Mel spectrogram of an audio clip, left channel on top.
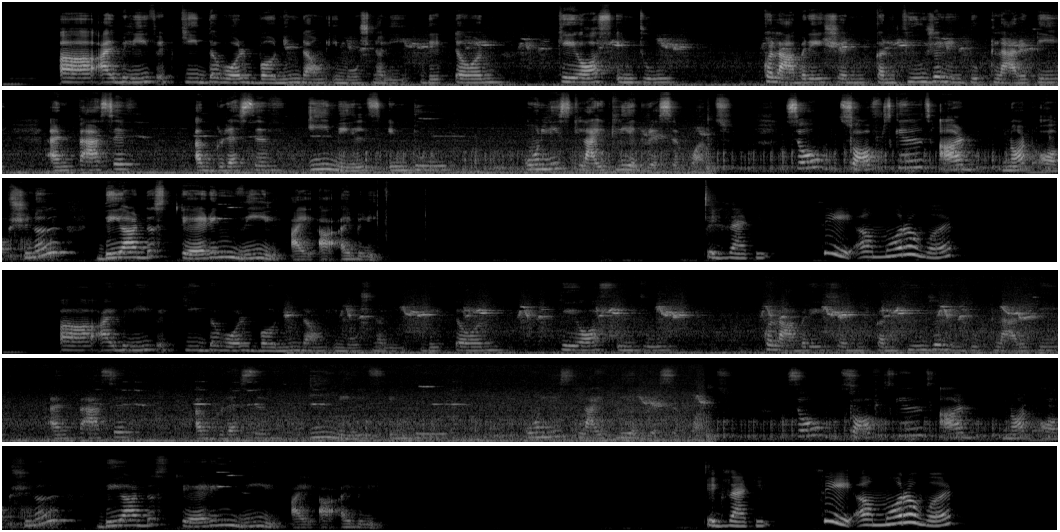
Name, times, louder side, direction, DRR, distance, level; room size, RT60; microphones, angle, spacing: voice 1, 0.6-5.1 5.6-6.7 7.6-12.0 12.5-15.1 15.8-17.9 18.1-24.9 28.1-28.2, left 10 dB, 90° left, 0.5 m, -35 dB
sound 1, 2.8-17.6, right 3 dB, 75° right, 1.8 m, -43 dB
sound 2, 10.3-10.4 11.3-12.1 12.4-15.6 15.9-16.0 16.3-16.8 17.2-17.4 17.7-18.5 18.7-21.1 21.5-23.8, right 5 dB, 50° right, 4.5 m, -50 dB
sound 3, 13.9-21.7, left 3 dB, 60° left, 1.4 m, -50 dB
voice 2, 28.2-28.8 29.3-30.6, right 4 dB, 25° right, 0.3 m, -34 dB
6.4 x 5.2 x 5.6 m
head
